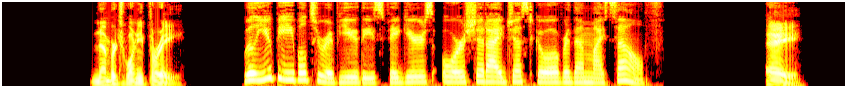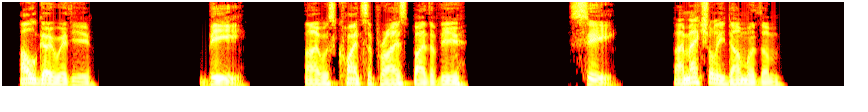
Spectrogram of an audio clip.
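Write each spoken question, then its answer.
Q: Will you be able to review these figures, or should I just go over them myself?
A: C: I'm actually done with them.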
